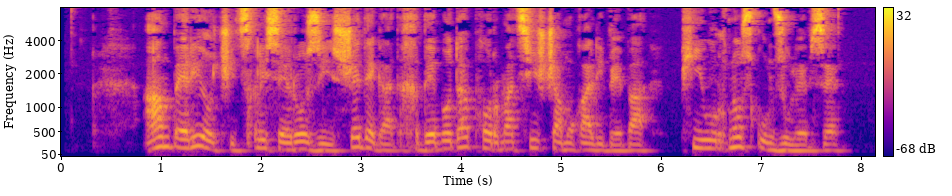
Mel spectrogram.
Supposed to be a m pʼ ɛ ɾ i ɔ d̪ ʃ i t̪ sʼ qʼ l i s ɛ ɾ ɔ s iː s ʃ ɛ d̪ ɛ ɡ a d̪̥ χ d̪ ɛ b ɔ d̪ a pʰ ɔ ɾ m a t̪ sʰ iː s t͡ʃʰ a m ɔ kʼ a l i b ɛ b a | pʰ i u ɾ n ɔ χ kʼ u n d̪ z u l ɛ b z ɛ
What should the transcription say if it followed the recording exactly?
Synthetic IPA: a m pʼ ɛ ɾ i ɔ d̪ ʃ i t̪ sʼ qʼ l i s ɛ ɾ ɔ z iː s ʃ ɛ d̪ ɛ ɡ a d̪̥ χ d̪ ɛ b ɔ d̪ a pʰ ɔ ɾ m a t̪ sʰ iː s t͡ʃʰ a m ɔ qʼ a l i b ɛ b a | pʰ i u ɾ n ɔ s kʼ u n d̪ z u l ɛ b z ɛ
